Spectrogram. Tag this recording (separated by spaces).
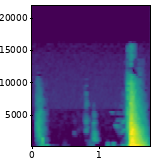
bathroom bathroom-door foley door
